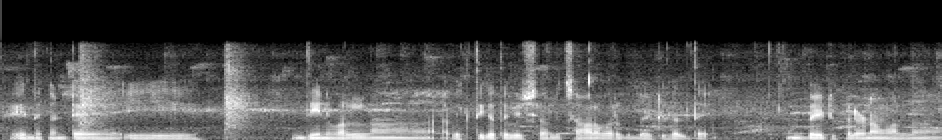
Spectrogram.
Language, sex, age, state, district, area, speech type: Telugu, male, 18-30, Andhra Pradesh, Kurnool, urban, spontaneous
